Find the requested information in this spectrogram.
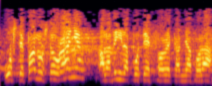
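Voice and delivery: ordinary talk, nothing marked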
